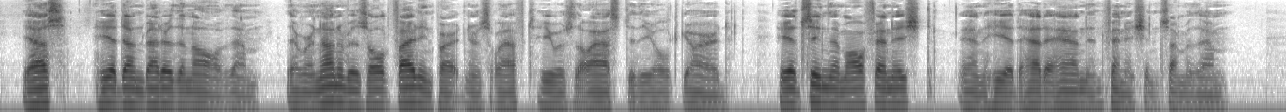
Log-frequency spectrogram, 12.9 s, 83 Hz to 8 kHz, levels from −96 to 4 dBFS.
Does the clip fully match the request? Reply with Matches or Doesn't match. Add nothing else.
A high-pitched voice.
Doesn't match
